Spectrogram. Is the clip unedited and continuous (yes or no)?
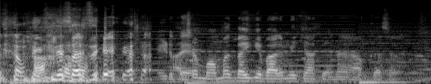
no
